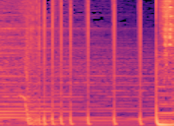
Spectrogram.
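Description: Logo-reveal sound effects: a low steady drone with a falling sweep about half a second in, over a run of sharp clicks that come quickly at first and then space out toward the end.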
